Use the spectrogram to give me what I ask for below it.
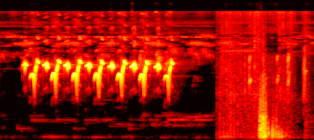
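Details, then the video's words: Sooty-headed bulbul used as a trained decoy bird to call wild bulbuls: a rapid run of about twelve bright, clipped whistled notes, each dropping sharply in pitch, then a burst of rustling and a low thump. "suara burung KUTILANG PIKAT gacor/suara PIKAT KUTILANG gacor memanggil kutilang liar"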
